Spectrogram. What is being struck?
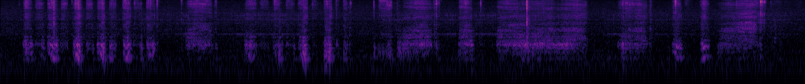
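Plastic laptop keyboard frame without keycaps.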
